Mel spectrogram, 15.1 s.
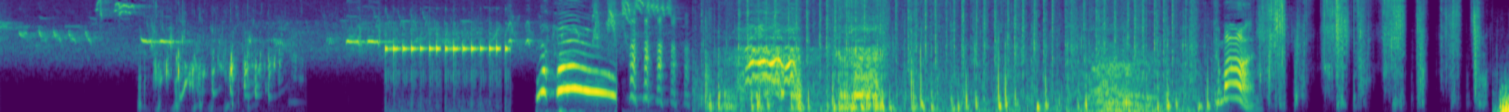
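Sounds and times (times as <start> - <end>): fast hoofbeats: 6.9 - 12.6
horse whinny: 7.0 - 9.0, 10.8 - 11.8.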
